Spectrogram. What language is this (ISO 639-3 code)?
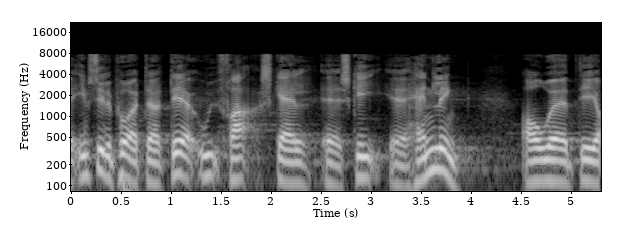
dan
